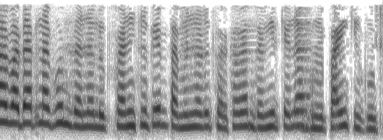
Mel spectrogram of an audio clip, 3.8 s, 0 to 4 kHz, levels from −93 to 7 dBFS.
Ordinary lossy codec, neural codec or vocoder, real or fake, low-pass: AAC, 16 kbps; autoencoder, 44.1 kHz, a latent of 192 numbers a frame, MeloTTS; fake; 3.6 kHz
